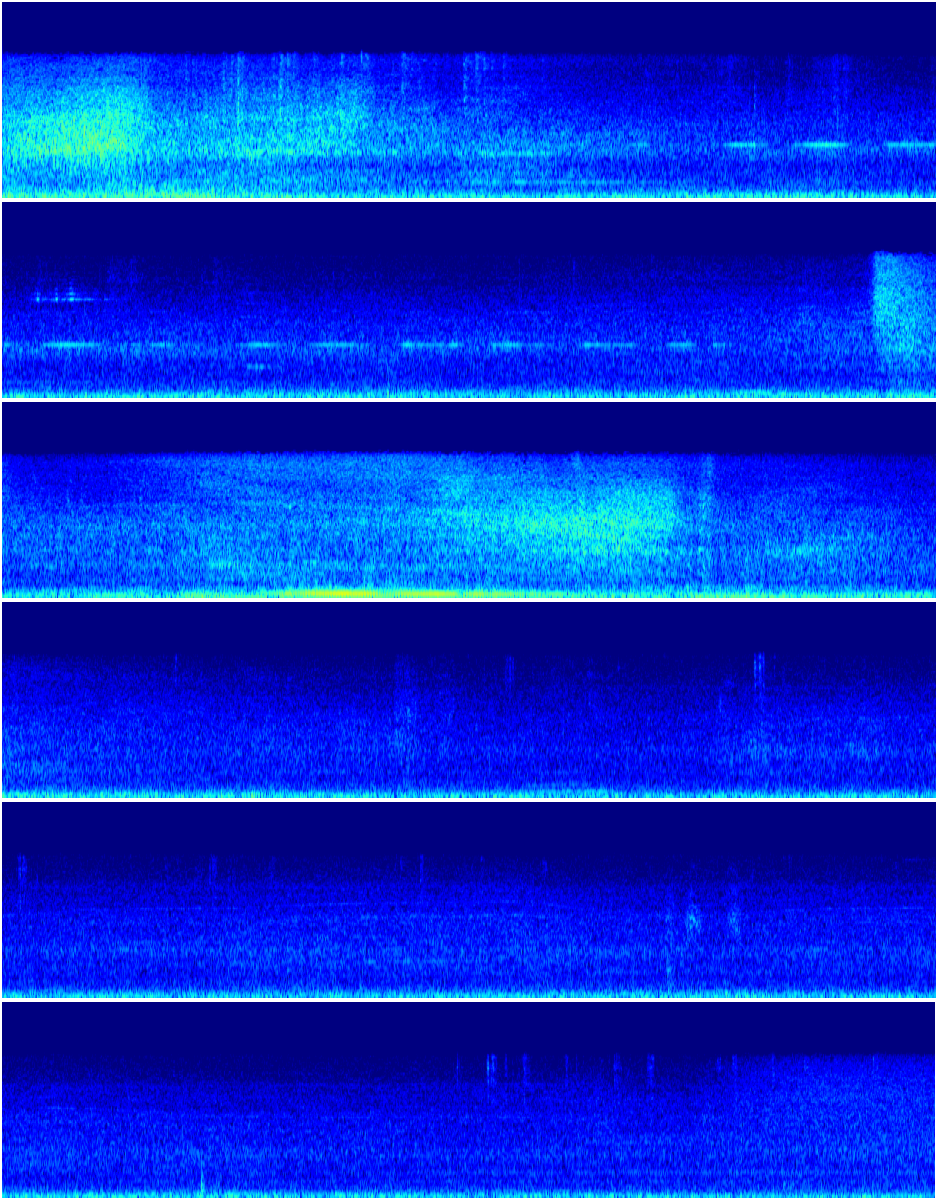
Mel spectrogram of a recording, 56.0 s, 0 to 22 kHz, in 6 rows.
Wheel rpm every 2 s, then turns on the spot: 0, 0, 0, 0, 0, 0, 0, 0, 0, 0, 0, 0, 0, 0, 0, 0, 0, 0, 0, 0, 0, 0, 0, 0, 0, 0, 0, 0.
none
